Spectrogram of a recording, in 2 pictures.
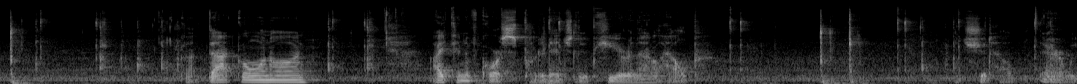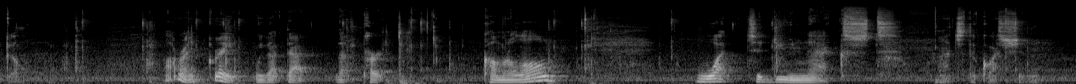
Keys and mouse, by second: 0.1 a, 3.3 middle click, 5.2 ctrl+r, 8.2 a, 9.3-11.7 middle drag, 14.7 ctrl+s.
